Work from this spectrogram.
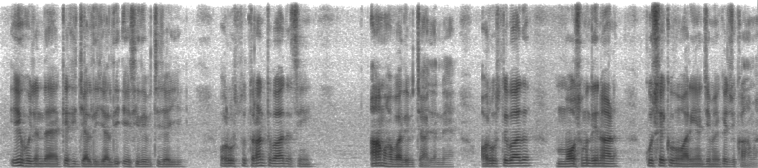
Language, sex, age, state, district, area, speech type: Punjabi, male, 45-60, Punjab, Rupnagar, rural, spontaneous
